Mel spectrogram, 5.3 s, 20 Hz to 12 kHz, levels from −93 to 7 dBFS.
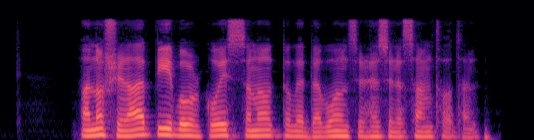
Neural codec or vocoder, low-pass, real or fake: codec, 16 kHz, 0.5 kbps, FunCodec, trained on LibriTTS, 25 frames a second; 7.2 kHz; fake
